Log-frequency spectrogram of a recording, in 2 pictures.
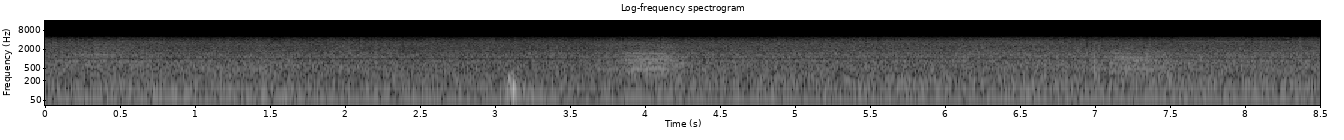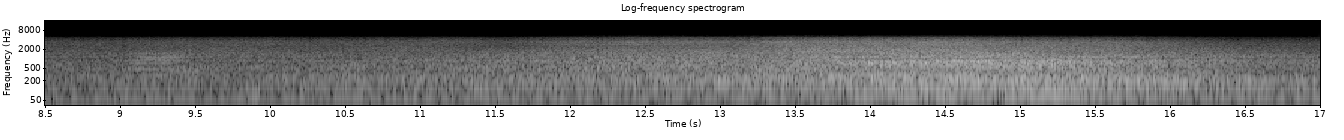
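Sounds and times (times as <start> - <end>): train rumbling: 0.0 - 17.0
train horn: 3.6 - 4.6, 7.0 - 7.8, 8.8 - 10.0.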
